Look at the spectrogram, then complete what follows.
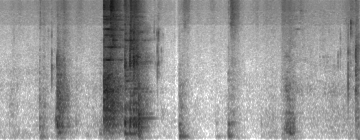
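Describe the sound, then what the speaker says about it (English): Kitchen knife being washed, sparse clinks and knocks of metal against a sink or dishes, with one louder burst of clattering and splashing, close and otherwise quiet. "let me just wash my knife off a bit"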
